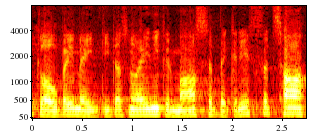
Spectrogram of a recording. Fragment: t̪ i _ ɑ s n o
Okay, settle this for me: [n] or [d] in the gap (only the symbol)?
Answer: d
